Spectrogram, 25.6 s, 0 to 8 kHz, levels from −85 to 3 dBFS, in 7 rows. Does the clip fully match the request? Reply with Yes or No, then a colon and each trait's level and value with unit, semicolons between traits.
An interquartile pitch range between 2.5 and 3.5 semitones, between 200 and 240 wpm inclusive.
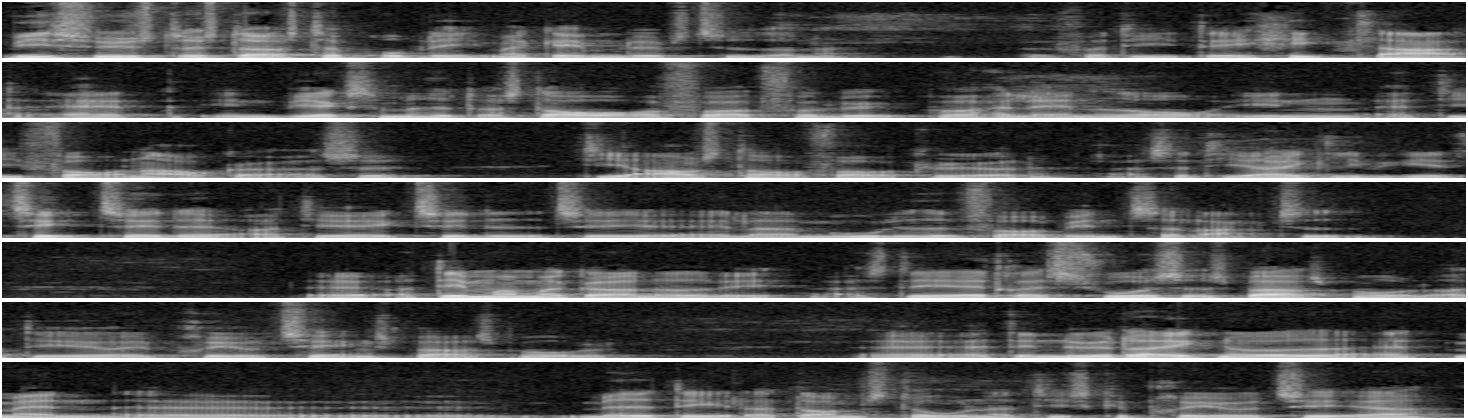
Yes: average, 2.9 semitones; average, 205 wpm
